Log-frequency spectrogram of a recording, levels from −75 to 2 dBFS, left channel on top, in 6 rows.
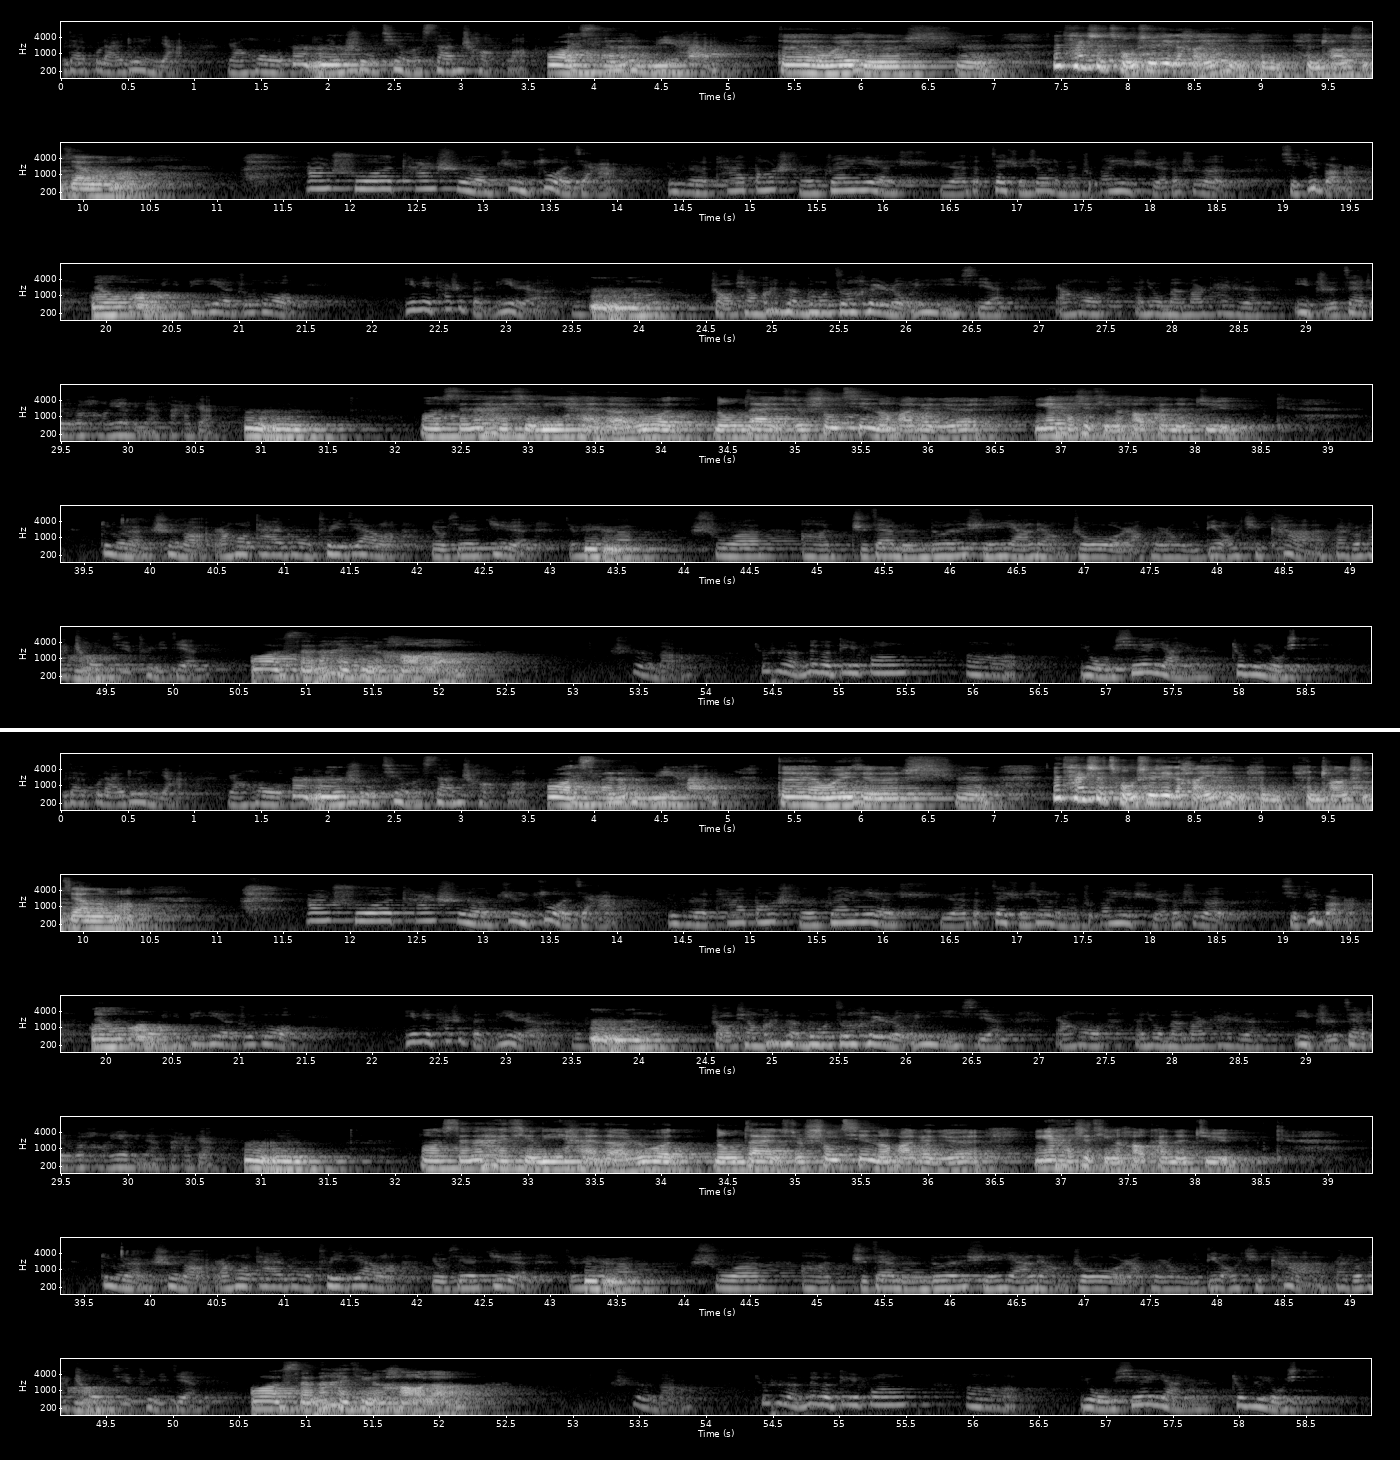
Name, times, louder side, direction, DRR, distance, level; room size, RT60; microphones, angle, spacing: voice 1, 0.0-3.5 3.8-5.0 11.7-14.0 14.4-18.6 19.0-19.6 19.9-21.4 22.2-24.2 24.5-30.7 39.6-43.6 44.1-44.6 44.9-50.3 53.3-53.9 54.4-55.5 55.9-56.3 56.8-58.4, right 1 dB, 15° left, 2 dB, 2.0 m, -36 dB
voice 2, 1.7-2.2 3.6-4.9 5.4-10.7 11.2-11.4 19.9-20.4 23.6-24.1 30.9-31.4 32.2-38.3 38.8-39.0 43.2-43.6 49.2-49.5 50.6-52.2, equal, 55° right, 3 dB, 2.5 m, -23 dB
25.5 x 13.5 x 8.6 m, 1.4 s
head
